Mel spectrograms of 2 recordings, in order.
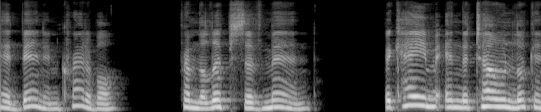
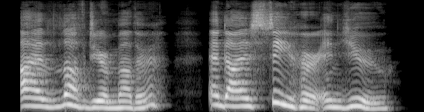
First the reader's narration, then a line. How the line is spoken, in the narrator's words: cried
